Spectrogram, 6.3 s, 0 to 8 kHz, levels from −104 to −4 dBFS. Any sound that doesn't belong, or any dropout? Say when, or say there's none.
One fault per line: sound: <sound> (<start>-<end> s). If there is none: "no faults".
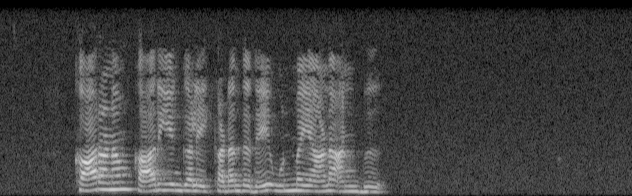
no faults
